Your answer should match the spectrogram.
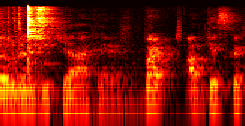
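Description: Metal clinking and scraping of a small steel grinder jar knocked against a frying pan as ground cashew is emptied into it, sharpest in the first half second.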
